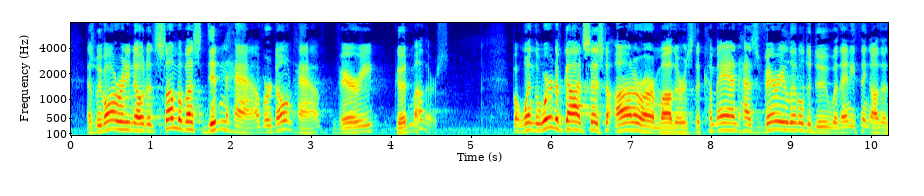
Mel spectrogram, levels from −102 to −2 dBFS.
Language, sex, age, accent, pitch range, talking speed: English, male, 50-69, American, 100-160 Hz, 210 wpm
